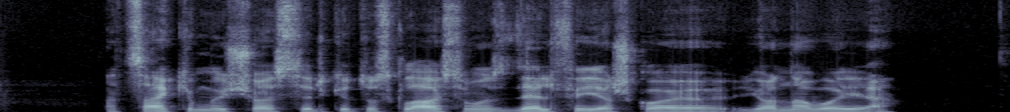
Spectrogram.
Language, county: Lithuanian, Klaipėda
